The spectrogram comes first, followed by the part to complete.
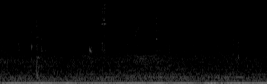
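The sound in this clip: Faint chewing of spiced Gardein meatless meatballs, soft moist bites and small crunchy clicks scattered over a steady low hum, with no talking.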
